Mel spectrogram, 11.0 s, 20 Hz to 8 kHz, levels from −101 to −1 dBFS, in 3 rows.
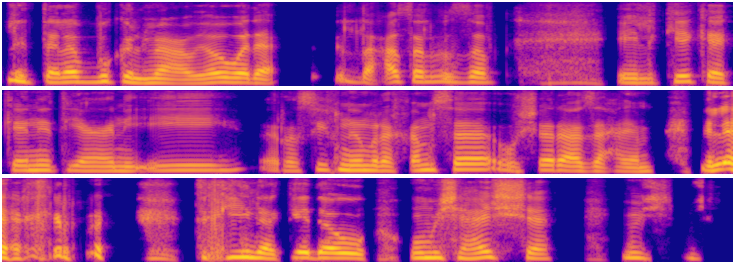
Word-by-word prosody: للتلبُّك 180 -1 +1
المعوي، 145 -3 0
هو 165 0 +4
ده. 150 - -1 0.3
اللي 190 - -6
حصل 185 0 -2
بالضبط 170 -2 -3 0.6
الكيكة 165 +4 -1
كانت 170 +2 -3
يعني 150 -2 -3
إيه؟ 170 +2 -6
رصيف 180 +5 -7
نمرة 170 -2 +2
5 185 +5 0
والشارع 160 +2 0
زحام، 140 -2 -5 0.3
من - - +3
الآخر - - +4 0.6
تخينة 195 -4 +4
كده 180 -3 +6 0.2
ومش 185 -1 +4
هشة 175 -2 +1 0.4
مش 185 -4 -4
مش 160 - -12
170 Hz, 130 wpm, -20 LUFS, 155-185 Hz, 0.6 s, كده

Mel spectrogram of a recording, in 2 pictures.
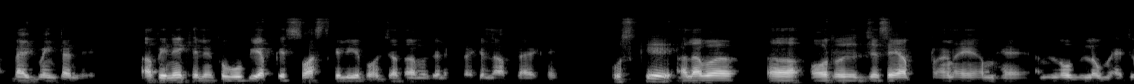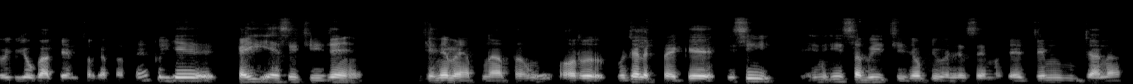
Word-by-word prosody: Badminton 360 +2 -1
है, 420 +1 -22 0.5
आप - - +1
इन्हें 420 +2 +7
खेलें, 425 +1 -2
तो 390 - 0
वो 365 0 +5
भी 375 - +4
आपके 455 -4 +1
स्वास्थ्य 420 - -1
के 405 - -2
लिए 385 - +3
बहुत 460 +1 -4
ज़्यादा - - -1
मुझे 440 - -6
लगता 485 +1 -15
है 480 - -13
कि - - -6
लाभदायक - - -6
हैं। - - -14 0.6
उसके 405 0 +3 0.2
अलावा 100 +2 +6 0.5
अ, - - 0 0.4
और 90 +1 +3 0.4
जैसे 90 0 +3
अब 85 - +5 0.2
प्राणायाम 85 -1 -6
है, 80 - -6 0.3
अनुलोम-विलोम 350 +1 -3
है, - - -6
जो 390 0 -5 0.2
योगा 360 +5 +2
के 410 - -3
अंतर्गत 450 +8 -9
आते 475 - -11
हैं, 195 - -8
तो 345 - -2
ये 335 +3 +3 0.3
कई 410 -5 +3
ऐसी 370 -4 0
चीज़ें 100 - 0
हैं, - - -6 0.7
जिन्हें 110 - +4
मैं 95 -2 +3
अपनाता 90 -1 -4
हूँ 390 +1 -8 0.2
और 460 -4 +2 0.4
मुझे 410 - +4
लगता 430 +1 +1
है 410 - +4
कि 390 0 +7 0.3
इसी 325 -3 -1 0.6
इन्ही 375 +2 -5
सभी 355 -7 +2
चीज़ों 410 +3 0
की - - -9
वज़ह 390 +1 -4
से 415 0 -1
मुझे 410 -2 -5
जिम 105 - -5 0.3
जाना 90 +2 0
375 Hz, 160 wpm, -23 LUFS, -, 0.7 s, इन्हें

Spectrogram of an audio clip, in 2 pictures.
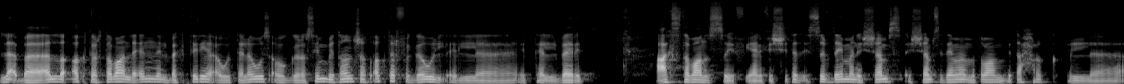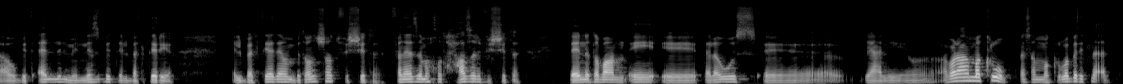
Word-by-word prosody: لأ 120 +4 +3
باقلّق 100 +5 +4
أكتر 120 -4 +1
طبعًا 125 +2 +4
لإن 125 +5 +1
البكتيريا 120 +5 0
أو 95 0 -1
التلوث 115 +7 0
أو 100 - -1
الجراثيم 95 +7 -1
بتَنشط 120 0 0
أكتر 140 +2 0
في - - -15
الجو 110 +4 +2
ال 100 - -4
ال 85 -1 -3 0.4
الت 90 - -9
البارد، 85 -1 +1 0.7
عكس - - +6
طبعًا 110 -2 +4
الصيف 85 -1 -5
يعني 85 -1 0
في - - -13
الشتا - - -3
الصيف 120 -3 -3
دايمًا 120 +1 +2
الشمس 120 +2 -1
الشمس 110 +1 -3
دايمًا 110 +1 +2
ب 100 - -3
طبعًا 110 -2 0
بتحرق 110 +1 -6 0.2
ال 85 -1 -4 0.3
أو 85 0 -1
بتقلل 115 +7 -1
من 90 -1 -3
نسبة 115 +3 -2
البكتيريا، 85 -2 0 0.6
البكتيريا 105 +7 +1
دايمًا 120 -3 +3
بتَنشط 130 +6 -1
في 140 - -22
الشتا، 100 -9 -4
فأنا 115 +1 +1
لازم 125 0 +4
آخد 125 -1 -4
حذري 125 +1 +1
في - - -18
الشتا، - - -6 0.5
لإن 105 +4 +6
طبعًا 115 -2 +4
إيه 110 0 0 0.3
آآ - - -4
تلوث 125 +2 -1
آآ 85 -1 -6 0.2
يعني 85 -1 -4 0.3
عبارة 145 +5 +5
عن 170 0 +6
ميكروب 165 +2 +5
مثلًا 110 +1 -4
ميكروبات 125 +6 +1
بتتنقل 125 - -3
110 Hz, 165 wpm, -24 LUFS, 95-125 Hz, 0.7 s, عكس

